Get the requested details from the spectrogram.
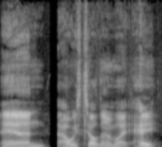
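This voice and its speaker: A man with a slight lisp, co-hosting a podcast in relaxed, rambling casual chat. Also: lowish voice, normal speed. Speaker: podcast co-host.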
